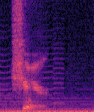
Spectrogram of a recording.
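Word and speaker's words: chat: It looks like share. Okay. How do you pronounce it? Che. Che. Is that right? It's shop. Sha. Shop. Sha is Cher.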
